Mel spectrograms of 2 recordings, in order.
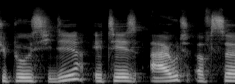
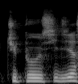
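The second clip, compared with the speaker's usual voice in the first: usual speaking voice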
